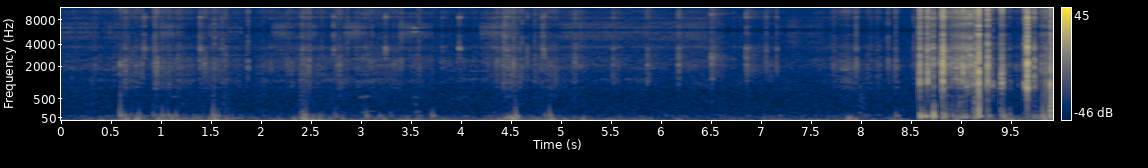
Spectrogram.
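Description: Trials mountain bike tyres thudding onto plywood boxes as the rider hops and balances, with light clicks and scuffs between the landings. Near the end, a loud burst of rubbing and knocking right at the microphone.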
